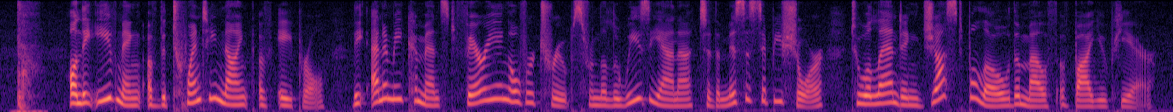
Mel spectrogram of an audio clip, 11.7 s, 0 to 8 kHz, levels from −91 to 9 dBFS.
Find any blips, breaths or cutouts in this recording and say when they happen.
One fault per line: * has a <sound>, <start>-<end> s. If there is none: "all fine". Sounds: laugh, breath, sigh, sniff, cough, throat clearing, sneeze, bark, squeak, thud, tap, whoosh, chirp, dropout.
* has a breath, 0.1-0.5 s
